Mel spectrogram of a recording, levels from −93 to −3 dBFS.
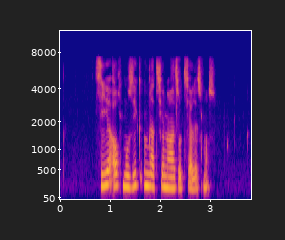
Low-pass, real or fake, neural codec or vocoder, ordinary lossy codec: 7.2 kHz; fake; codec, 16 kHz, 6 kbps, DAC; MP3, 96 kbps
